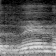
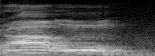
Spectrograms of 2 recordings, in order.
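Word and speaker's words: راء: வச்சு அதுக்கப்புறம் வந்து இது இத வந்து ரேன்னு உங்களுக்கு சொல்லி தந்திருப்பாங்க. ரேன்னு ஒரு எழுத்து கிடையாது. இந்த எழுத்துக்கு பேர் என்னது ராவுன் ரா இந்த எழுத்துக்கு பேர் என்னது ராங்கிறது இந்த எழுத்துக்கு பெயர்.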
